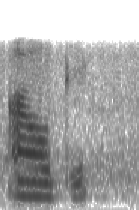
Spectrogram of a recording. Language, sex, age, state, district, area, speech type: Tamil, female, 18-30, Tamil Nadu, Perambalur, urban, conversation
